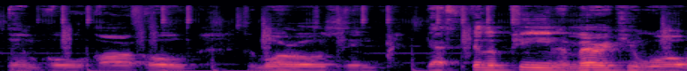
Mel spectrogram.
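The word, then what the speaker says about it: Moro: there was a group of rebels called the morrows excuse me I'm pronouncing it wrong it's m-o-r-o the morals and that Philippine American war went from like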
